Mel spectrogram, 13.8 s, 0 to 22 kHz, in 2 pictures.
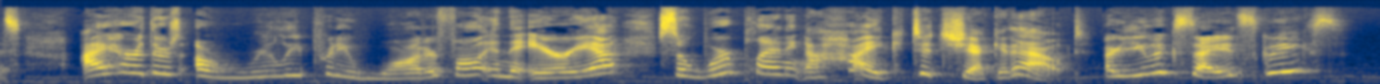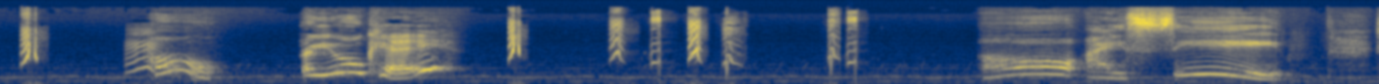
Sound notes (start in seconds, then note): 6.9 squeaks squeaks sadly; 9.9 squeaks squeaks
